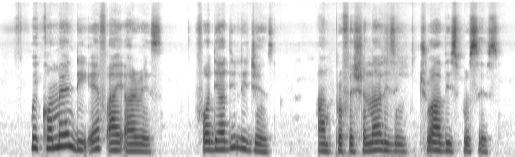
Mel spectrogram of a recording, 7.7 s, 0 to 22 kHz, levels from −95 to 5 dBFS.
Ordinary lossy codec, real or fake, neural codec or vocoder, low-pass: none; fake; autoencoder, 48 kHz, 128 numbers a frame, DAC-VAE, trained on Japanese speech; none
